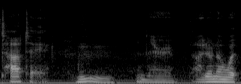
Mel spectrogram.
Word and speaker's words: Tate: People were giving me crap last time for my pronunciation of Tate, and it is actually pronounced Tate.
